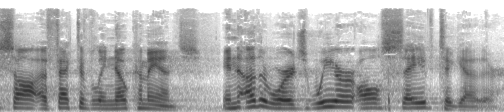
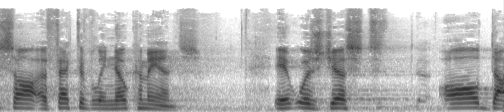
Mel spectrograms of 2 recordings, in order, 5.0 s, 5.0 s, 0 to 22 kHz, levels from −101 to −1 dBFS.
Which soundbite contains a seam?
first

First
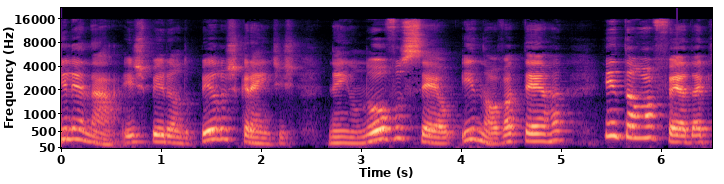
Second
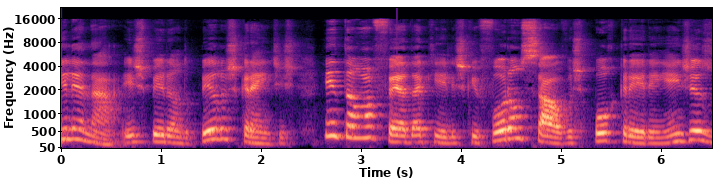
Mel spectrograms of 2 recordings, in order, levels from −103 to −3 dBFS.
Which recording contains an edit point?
second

